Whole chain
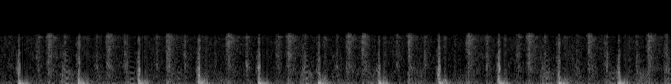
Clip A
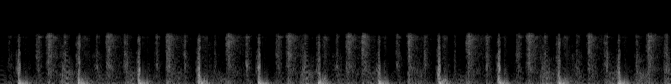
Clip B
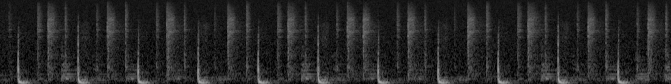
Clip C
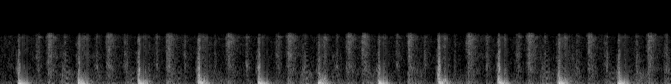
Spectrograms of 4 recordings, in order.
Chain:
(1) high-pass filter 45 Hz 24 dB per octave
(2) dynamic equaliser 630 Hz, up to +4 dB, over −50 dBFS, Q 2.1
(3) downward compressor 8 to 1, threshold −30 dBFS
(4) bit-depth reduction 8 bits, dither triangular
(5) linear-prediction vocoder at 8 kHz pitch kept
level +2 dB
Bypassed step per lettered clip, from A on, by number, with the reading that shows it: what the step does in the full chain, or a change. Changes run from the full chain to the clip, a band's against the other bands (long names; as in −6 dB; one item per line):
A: 4, distortion level −11 dB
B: 5, 4 kHz band +4.0 dB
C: 3, average gain reduction 4.0 dB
